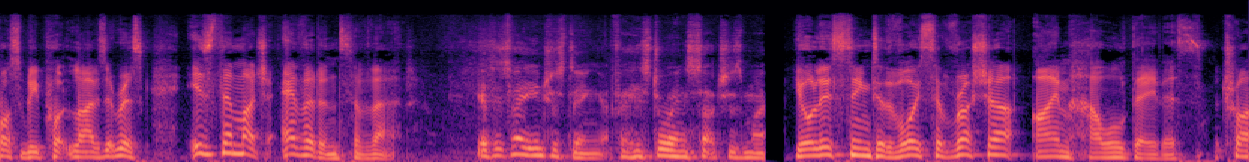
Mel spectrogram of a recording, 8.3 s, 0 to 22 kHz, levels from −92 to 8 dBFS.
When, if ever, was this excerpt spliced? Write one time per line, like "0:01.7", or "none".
none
